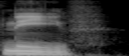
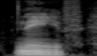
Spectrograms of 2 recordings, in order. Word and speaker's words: Neve: And by the way, how you pronounce it is like leave or weave, right?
